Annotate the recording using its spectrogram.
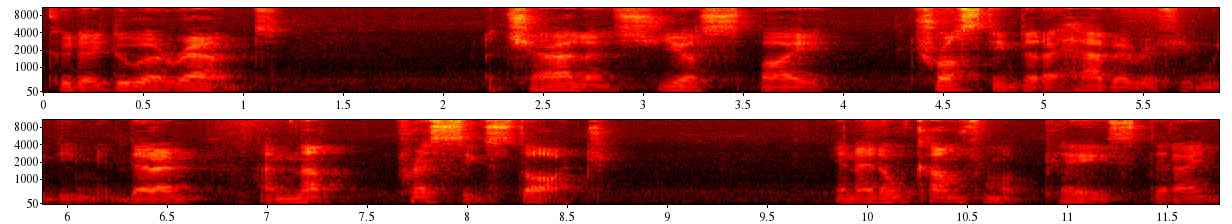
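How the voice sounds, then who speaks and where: Medium-pitched male speech with a non-native accent, moderate pace, fairly even intonation, long and frequent pauses, and audible room echo. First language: not English. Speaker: motivational vlogger. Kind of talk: motivational vlog monologue. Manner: halting, repeats words.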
